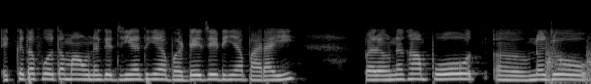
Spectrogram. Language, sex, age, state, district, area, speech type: Sindhi, female, 30-45, Gujarat, Surat, urban, spontaneous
